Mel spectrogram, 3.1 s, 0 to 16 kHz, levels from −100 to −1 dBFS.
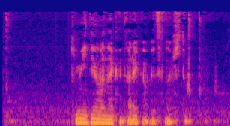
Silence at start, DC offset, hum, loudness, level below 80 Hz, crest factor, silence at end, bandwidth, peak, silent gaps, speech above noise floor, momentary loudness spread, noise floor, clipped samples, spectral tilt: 0.05 s; under 0.1%; none; -28 LUFS; -48 dBFS; 18 dB; 0.4 s; 11.5 kHz; -12 dBFS; none; 32 dB; 15 LU; -58 dBFS; under 0.1%; -6 dB/octave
